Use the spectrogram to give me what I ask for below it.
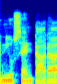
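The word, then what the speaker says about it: Nusantara: नई कैपिटल का नाम न्यू सेंट्रा रखा गया है, न्यू सेंटारा या न्यू सांटरा, जो इसकी प्रोनाउंसिएशन है, लेकिन ये इसका नाम है, ये याद रखिएगा, है ना, न्यू सेंटारा।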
